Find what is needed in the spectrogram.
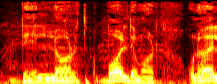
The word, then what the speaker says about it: Voldemort: Aquí es Voldemort. Sí, digo, Voldemort. Aquí no me lo vienen a pronunciar Voldemort. No, Voldemort. Pero Voldemort me será como Aldemar.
